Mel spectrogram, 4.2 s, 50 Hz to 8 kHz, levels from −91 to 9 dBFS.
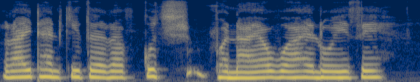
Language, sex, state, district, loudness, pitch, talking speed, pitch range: Hindi, female, Punjab, Kapurthala, -11 LUFS, 225 Hz, 145 wpm, 220-240 Hz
